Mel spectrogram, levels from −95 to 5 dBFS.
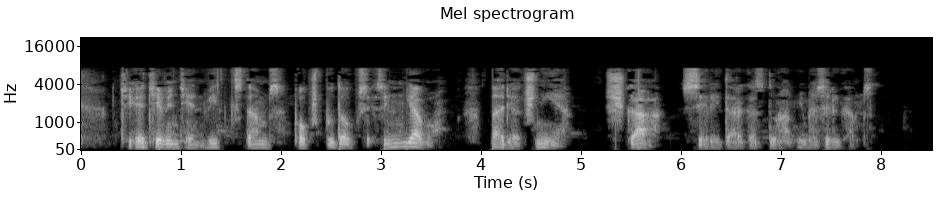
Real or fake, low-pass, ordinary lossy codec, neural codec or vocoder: real; 7.2 kHz; MP3, 32 kbps; none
